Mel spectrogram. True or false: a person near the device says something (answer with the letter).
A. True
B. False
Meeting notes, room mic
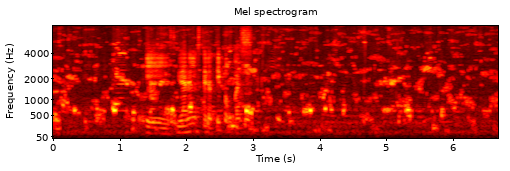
A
